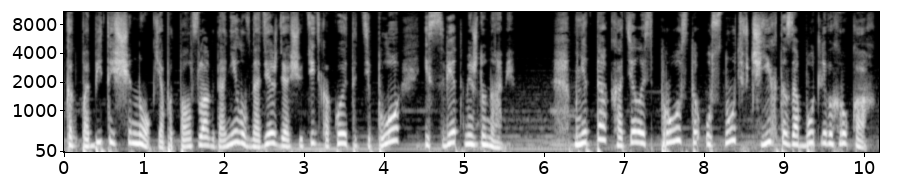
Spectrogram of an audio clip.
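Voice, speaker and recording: A woman reading a first-person story aloud as an audiobook in a confessional, calmly explaining way. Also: medium pitch, moderate pace, soft background music. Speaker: audiobook narrator.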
